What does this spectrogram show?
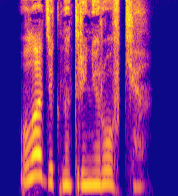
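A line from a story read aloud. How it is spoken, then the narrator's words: Sad sigh. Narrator (Russian): печально вздохнула Тамара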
